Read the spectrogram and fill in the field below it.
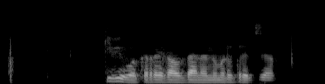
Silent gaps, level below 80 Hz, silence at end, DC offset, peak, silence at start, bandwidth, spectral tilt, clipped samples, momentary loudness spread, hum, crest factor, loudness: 0.19-0.46 s, 0.80-1.02 s; -70 dBFS; 0.5 s; under 0.1%; -14 dBFS; 0.1 s; 7.4 kHz; -8.5 dB/octave; under 0.1%; 20 LU; none; 20 dB; -31 LUFS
